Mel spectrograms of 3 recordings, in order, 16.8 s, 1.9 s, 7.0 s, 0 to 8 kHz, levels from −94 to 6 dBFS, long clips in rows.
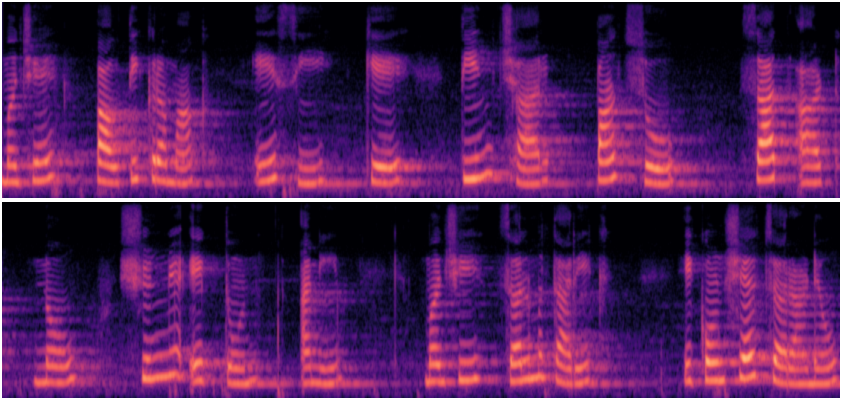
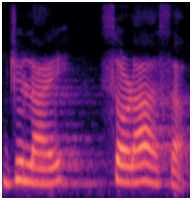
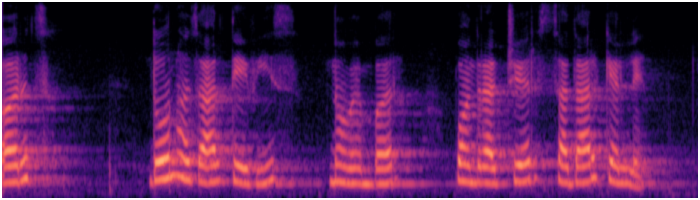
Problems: constant background noise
